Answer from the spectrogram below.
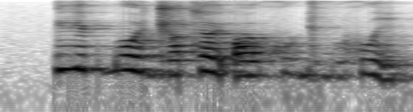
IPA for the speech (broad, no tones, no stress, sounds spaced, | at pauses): vʲ ø ʈ b o y̯ d͡ʒ ɔ t͡s œ y̯ ʔ ɔ y̯ xʷ i̤ ɡ i̤ b o̤ xʷ i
